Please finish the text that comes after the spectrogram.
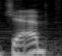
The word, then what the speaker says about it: Geb: how I say it I also used to say Geb as Jeb which I think is actually the way you properly pronounce it but I just end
